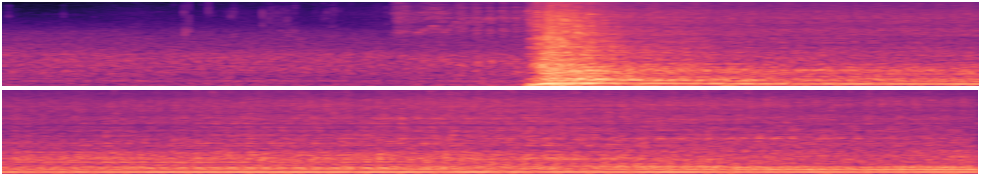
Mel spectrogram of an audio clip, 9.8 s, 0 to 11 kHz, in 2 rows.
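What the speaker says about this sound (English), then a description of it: "And that's what the C8 E-Ray sounds like from idle." Chevrolet Corvette C8 E-Ray cold-started by remote, with a sudden loud engine catch and flare that settles into a steady, rumbling idle, heard up close after a quiet lead-in; one brief spoken word.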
